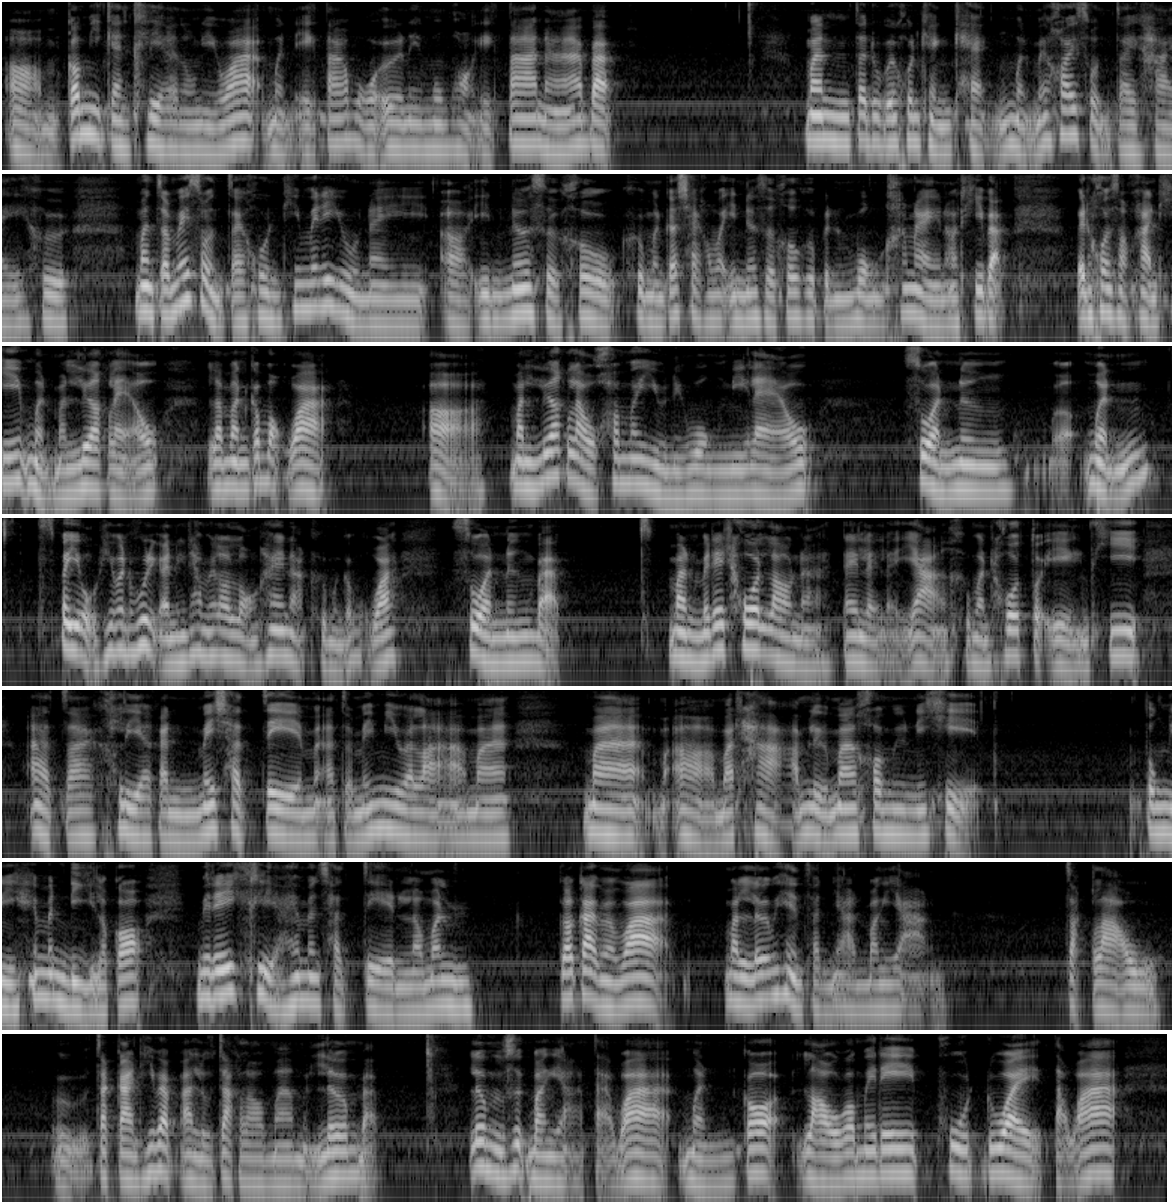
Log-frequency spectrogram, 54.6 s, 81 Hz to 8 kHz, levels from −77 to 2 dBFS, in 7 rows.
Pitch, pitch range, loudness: 150 Hz, 135-170 Hz, -26 LUFS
